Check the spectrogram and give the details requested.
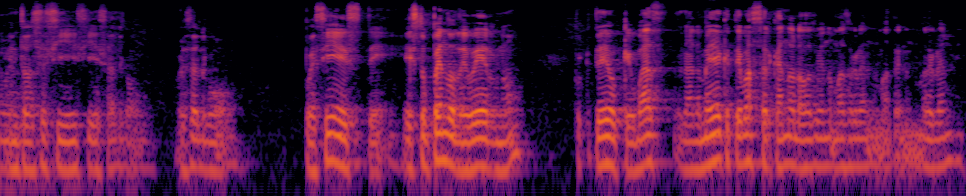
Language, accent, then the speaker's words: Spanish; Mexico; nuestros pequeños pequeños defectos como mexicanos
